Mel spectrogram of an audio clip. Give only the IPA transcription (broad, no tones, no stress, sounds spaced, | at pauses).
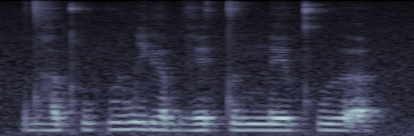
dʱ a kʷʰ i kʷ i w i ɾʲ ɯ ɐ̯ bʱ e tː ɯ nː e kʷʰ ɯ ɐ̯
